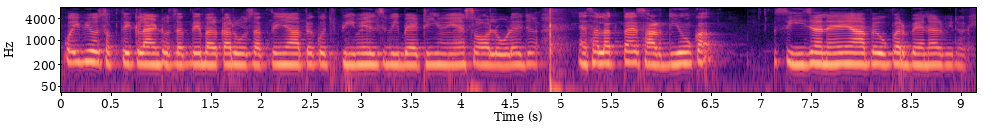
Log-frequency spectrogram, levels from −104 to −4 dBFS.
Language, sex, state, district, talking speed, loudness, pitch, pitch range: Hindi, female, Chhattisgarh, Kabirdham, 255 wpm, -26 LUFS, 215 Hz, 210-220 Hz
